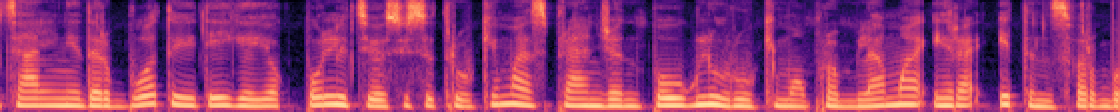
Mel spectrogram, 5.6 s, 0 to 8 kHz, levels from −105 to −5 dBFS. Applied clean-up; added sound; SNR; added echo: none; none; none; none.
